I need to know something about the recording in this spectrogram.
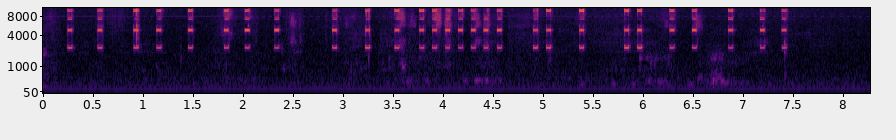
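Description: A faint string of short, high electronic beeps at an uneven pace, about three to four a second, stopping shortly before the end.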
